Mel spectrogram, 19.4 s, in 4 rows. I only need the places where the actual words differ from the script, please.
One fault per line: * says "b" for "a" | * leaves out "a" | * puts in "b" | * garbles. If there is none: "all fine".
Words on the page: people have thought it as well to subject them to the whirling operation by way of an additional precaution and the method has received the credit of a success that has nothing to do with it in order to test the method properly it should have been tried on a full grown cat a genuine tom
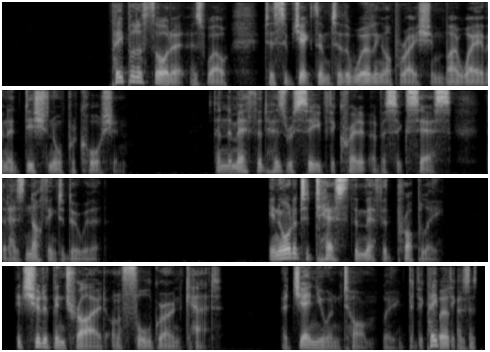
* garbles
